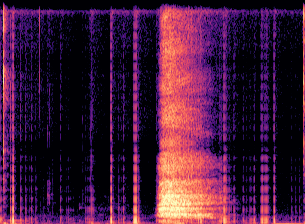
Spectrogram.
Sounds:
Sigh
